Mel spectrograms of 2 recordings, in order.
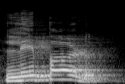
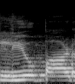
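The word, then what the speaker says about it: leopard: अच्छा, लेपर्ड, क्लियर है? ये लियोपार्ड वगैरह ऐसा कोई प्रोनाउंसिएशन इसका नहीं है।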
